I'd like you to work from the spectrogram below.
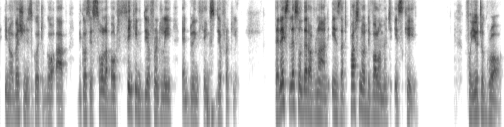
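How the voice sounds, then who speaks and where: This is a slightly bright, medium-pitched male voice belonging to a middle-aged Kenyan speaker with a Kenyan accent. Acting as a leadership coach in a motivational training session, he speaks emphatically, goes back over key ideas, and talks directly to his audience.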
